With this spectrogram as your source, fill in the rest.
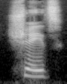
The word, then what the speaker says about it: chaise: CH. SH like a machine. Chaise, chateau. J.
